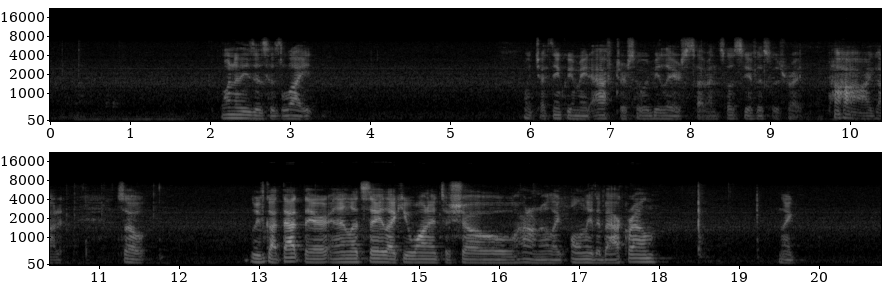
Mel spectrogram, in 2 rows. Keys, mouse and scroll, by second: 10.9 click, 13.6 click, 14.3 click, 15.1 click.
